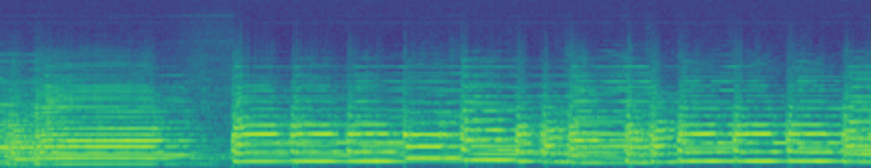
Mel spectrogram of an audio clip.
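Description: A valved brass horn with an upright bell and a grand piano play a duet. A held chord dies away about two seconds in, then after a brief gap the two go on with a run of shorter notes.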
